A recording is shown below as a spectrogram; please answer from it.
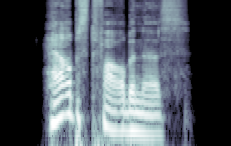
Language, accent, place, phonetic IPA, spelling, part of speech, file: German, Germany, Berlin, [ˈhɛʁpstˌfaʁbənəs], herbstfarbenes, adjective, De-herbstfarbenes.ogg
- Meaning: strong/mixed nominative/accusative neuter singular of herbstfarben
